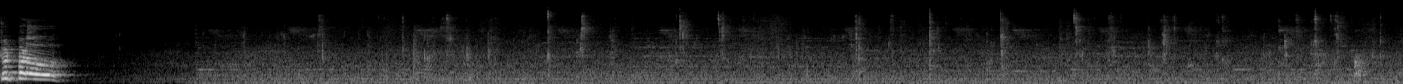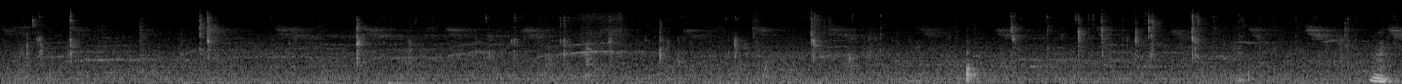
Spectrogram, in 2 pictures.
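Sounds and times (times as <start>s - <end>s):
low background hum: 0.0s - 28.0s
chewing and lip smacks: 3.9s - 7.9s, 8.5s - 14.9s, 16.0s - 16.3s, 24.0s - 26.6s.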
